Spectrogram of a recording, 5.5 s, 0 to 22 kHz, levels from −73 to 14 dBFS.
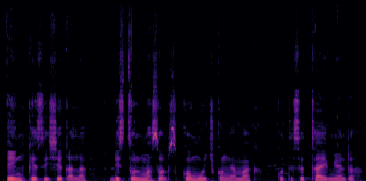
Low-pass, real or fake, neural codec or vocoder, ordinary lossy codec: none; real; none; none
